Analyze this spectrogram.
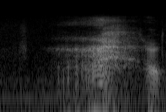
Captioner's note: groans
